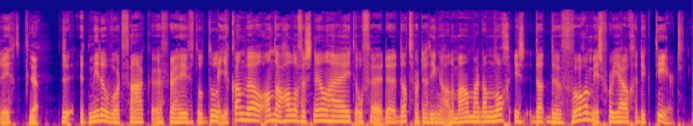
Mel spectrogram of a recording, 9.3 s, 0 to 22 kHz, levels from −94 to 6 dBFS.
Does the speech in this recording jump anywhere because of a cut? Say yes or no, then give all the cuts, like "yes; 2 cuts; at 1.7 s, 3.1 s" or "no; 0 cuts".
yes; 2 cuts; at 1.0 s, 2.9 s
